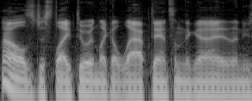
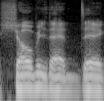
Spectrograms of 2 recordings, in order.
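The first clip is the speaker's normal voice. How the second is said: loud hollered yell; 4 semitones higher, 6 dB louder than usual. Describing a scene where the girlfriend yells at him, imitating a woman yelling. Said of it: "she just like yells at him".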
